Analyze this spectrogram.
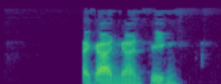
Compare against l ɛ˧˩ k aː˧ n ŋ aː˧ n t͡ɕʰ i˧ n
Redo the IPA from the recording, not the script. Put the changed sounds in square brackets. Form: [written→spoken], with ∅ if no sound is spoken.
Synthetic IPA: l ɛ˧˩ k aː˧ n ŋ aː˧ n [t͡ɕʰ→t͡ɕ] i˧ [n→ŋ]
